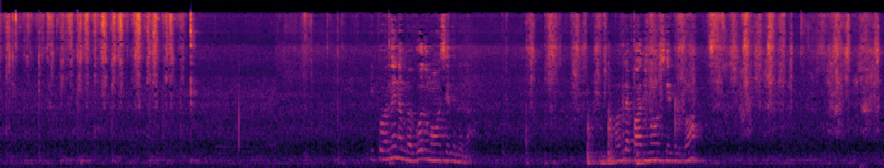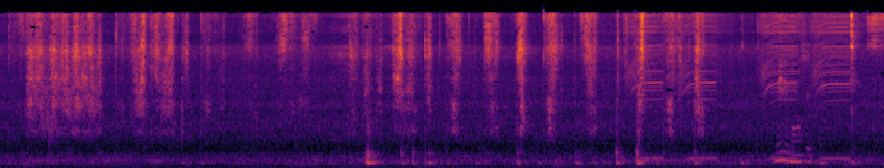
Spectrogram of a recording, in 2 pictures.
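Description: A metal spoon scrapes and clinks against a bowl while mixing.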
